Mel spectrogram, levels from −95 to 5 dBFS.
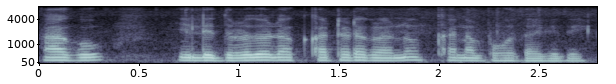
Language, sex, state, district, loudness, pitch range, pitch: Kannada, male, Karnataka, Koppal, -18 LUFS, 140-155 Hz, 150 Hz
